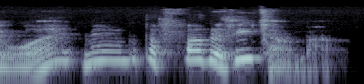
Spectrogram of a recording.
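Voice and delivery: mock disbelief, voice pushed up high; incredulous retold reaction. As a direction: play the confused rapper asking what he's talking about. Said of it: "And you say".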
